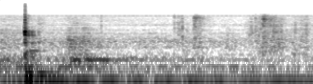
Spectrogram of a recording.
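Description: A single light knock shortly after the start as a hand is put into a nail curing lamp, over a low steady hum.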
